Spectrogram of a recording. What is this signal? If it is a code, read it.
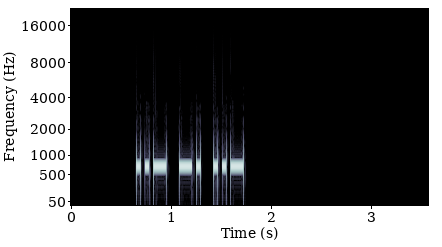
Morse code, heard as a keyed tone, about 28 wpm, 700 Hz. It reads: UNU
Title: All Cut Numbers - 3-Digit 28wpm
